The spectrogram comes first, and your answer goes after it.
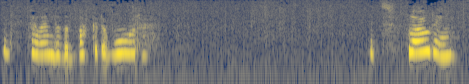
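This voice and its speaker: A mourning parent cries in an extremely high voice. The delivery is slow and distraught, in radio-drama style on a muffled old recording. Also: female voice, fairly even intonation. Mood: sobbing grief.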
